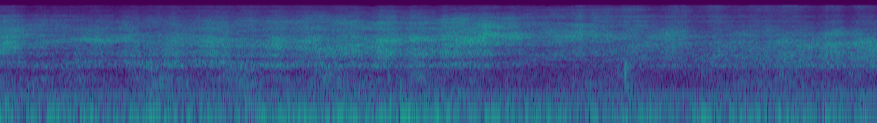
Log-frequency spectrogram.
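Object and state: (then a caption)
Cardboard sheet being scratched. A flat rectangular brown cardboard piece, held in both hands, is scratched and rubbed with fingertips and short nails. It makes a steady, bright, scratchy hiss that rises and falls gently throughout, with a faint low hum underneath.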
